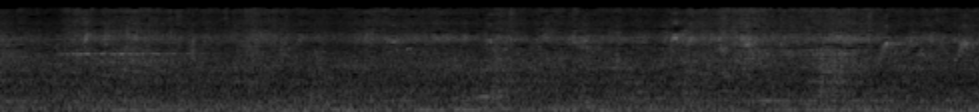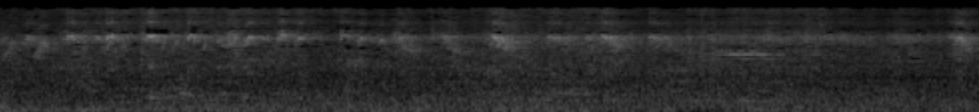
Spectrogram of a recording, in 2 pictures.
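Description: Birds chirping: short high chirps, more frequent from about the middle on, over faint outdoor background noise.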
